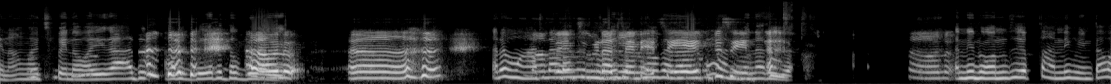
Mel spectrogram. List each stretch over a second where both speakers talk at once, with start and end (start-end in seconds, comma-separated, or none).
5.3-7.5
